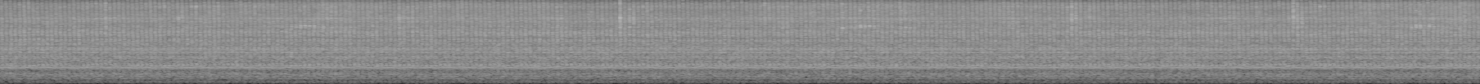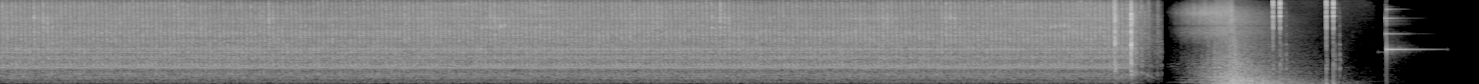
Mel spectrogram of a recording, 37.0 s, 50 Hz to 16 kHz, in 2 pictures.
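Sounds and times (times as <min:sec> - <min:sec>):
sharp projector click: 0:32.4 - 0:32.9, 0:34.3 - 0:35.4.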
